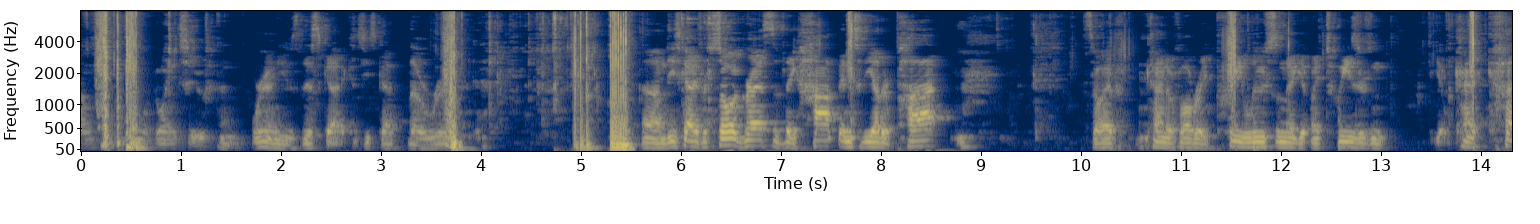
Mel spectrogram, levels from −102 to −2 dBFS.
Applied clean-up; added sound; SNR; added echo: classical method WPE with log-MMSE.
